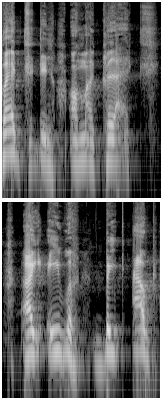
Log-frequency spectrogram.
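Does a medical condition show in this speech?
Yes: cerebral palsy; speech still affected.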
